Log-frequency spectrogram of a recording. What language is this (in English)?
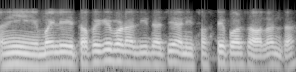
Nepali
